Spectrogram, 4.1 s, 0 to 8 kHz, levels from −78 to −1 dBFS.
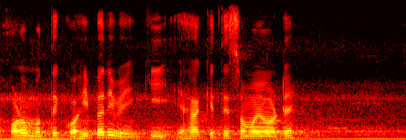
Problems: none marked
